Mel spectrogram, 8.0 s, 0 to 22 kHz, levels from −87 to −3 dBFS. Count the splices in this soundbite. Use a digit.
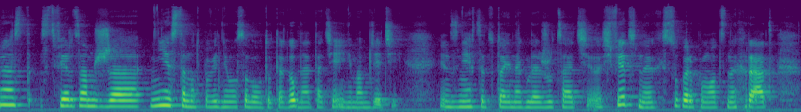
2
